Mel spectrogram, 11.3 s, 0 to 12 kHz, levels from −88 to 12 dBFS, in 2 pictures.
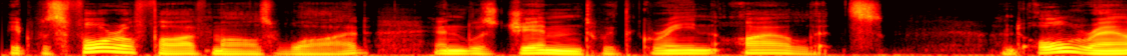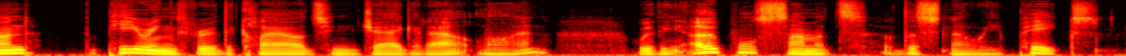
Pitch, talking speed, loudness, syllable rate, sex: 115 Hz, 165 wpm, -20 LUFS, 4.6 syllables/s, male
